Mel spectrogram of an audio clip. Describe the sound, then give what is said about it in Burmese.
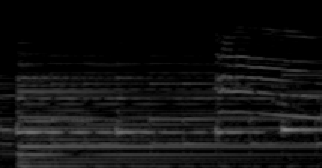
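A house cat meows in one long, drawn-out, moderately quiet call that turns brighter and more strained toward its end. “ငါတို့အိမ်ကကြောင်ကထုံးစံတိုင်းအော်နေတယ်”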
